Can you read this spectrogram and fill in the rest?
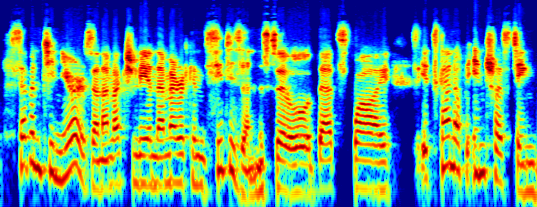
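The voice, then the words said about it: French accent in English. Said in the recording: “my own accent ... after living in the States for 17 years, my accent would be much better ... as soon as you open your mouth, people say, oh, you're French.”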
